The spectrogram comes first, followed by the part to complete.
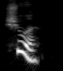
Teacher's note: the sound er here or if you know the linguistic term the schwa here is having the same tone as tone zero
